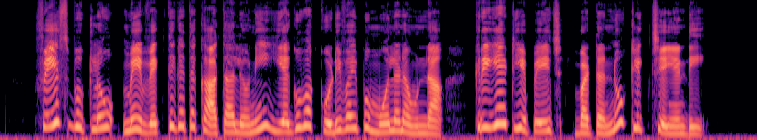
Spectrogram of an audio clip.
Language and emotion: Telugu, neutral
